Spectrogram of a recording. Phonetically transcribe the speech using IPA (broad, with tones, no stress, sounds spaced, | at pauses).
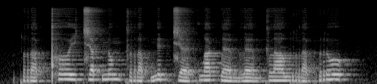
p r a˨˩ k̚ pʰ ɤː˥˩ j t͡ɕ a˦˥ k̚ n o˥˩ m k r a˨˩ p̚ ŋ e˥˩ k̚ t͡ɕ ɛː˨˩ k w a˦˥ k̚ l ɛː˨˩ m l ɛː˨˩ m k l aː˧ w r a˨˩ k̚ r o˥˩ k̚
